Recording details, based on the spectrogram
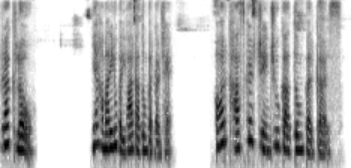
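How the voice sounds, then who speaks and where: A woman's voice: a little high, lively intonation, normal speed, darkish tone, no echo, studio quality. A woman voicing a doting wealthy grandmother in a dubbed drama, eager and fussy.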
